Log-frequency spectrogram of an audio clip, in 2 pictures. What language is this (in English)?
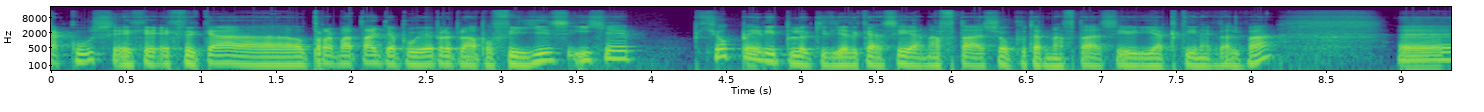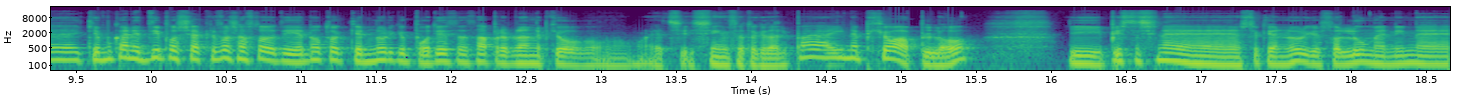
Greek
